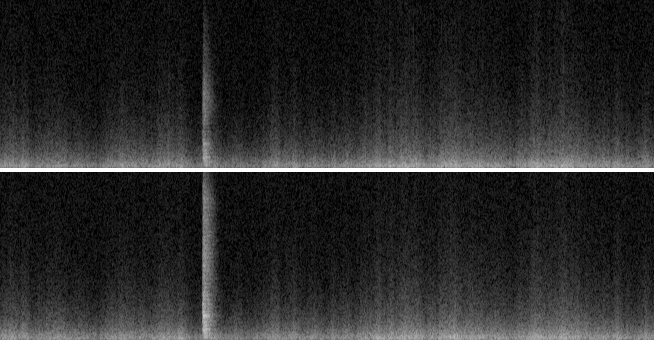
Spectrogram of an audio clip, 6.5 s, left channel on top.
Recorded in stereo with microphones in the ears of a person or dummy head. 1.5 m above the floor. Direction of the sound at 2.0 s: 55° right (ahead or behind).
